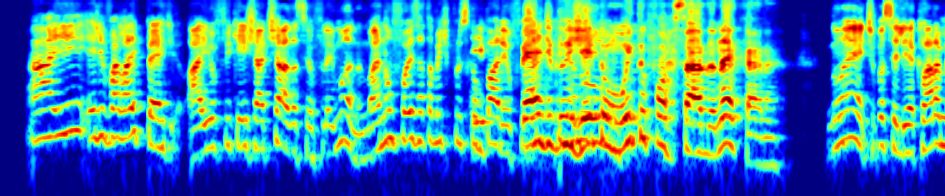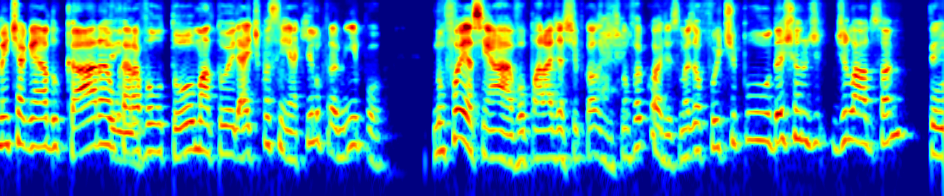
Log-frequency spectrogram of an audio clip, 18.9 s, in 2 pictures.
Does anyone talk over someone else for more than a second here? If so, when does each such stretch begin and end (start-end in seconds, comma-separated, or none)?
4.7-6.2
